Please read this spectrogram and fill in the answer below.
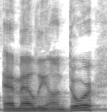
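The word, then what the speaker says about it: Aimé Leon Dore: up first of all i finally learned how to pronounce mleon door it's m leon door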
